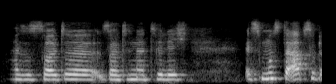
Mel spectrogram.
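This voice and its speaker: Speaking in an unremarkable speaking voice, a woman talks at a fairly high pitch and moderate pace against a quiet background. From Hannover, northern Germany. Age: 20s. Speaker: fashion label founder. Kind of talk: interview.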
